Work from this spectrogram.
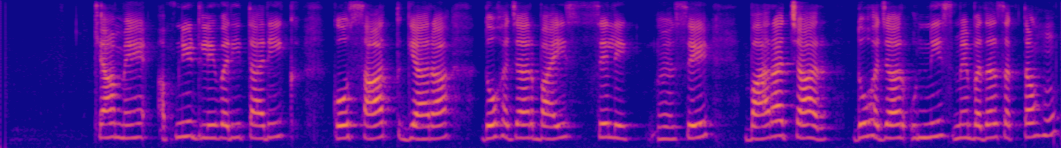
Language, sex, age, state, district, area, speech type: Hindi, female, 30-45, Madhya Pradesh, Betul, urban, read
